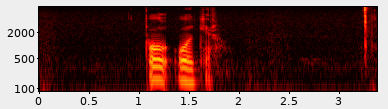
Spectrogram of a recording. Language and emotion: Russian, neutral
